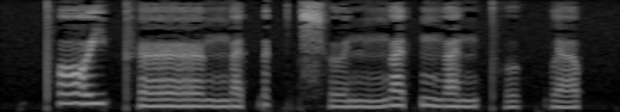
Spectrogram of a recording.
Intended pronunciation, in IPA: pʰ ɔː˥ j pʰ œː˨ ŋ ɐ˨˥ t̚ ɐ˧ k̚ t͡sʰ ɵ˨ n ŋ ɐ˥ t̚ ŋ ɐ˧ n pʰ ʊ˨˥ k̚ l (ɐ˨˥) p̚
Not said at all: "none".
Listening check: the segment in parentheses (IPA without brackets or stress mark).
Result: ɐ˨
